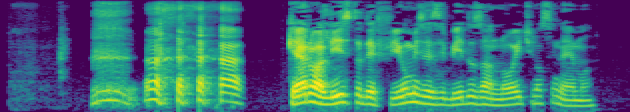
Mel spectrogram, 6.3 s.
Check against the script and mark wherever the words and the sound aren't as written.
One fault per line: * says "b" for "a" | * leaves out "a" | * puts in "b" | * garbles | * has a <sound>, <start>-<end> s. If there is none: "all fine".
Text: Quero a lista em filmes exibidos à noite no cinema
* has a laugh, 0.9-2.5 s
* says "de" for "em"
